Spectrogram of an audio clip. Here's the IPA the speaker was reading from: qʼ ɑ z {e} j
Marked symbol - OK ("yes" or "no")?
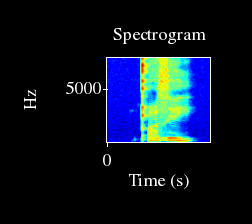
yes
